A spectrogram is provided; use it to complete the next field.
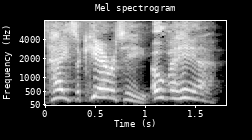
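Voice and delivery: very high, shrill, loud yell. A game master voices a stranger who spots the group: yelling. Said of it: "and yells".

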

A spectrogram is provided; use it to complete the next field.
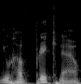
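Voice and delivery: odd made-up put-on accent, sounds South African. Retelling what a phone advert says, in a weird put-on accent. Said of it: "I just gave myself a weird accent".

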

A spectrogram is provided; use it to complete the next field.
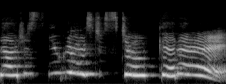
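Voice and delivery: very high, loud fake crying with a pout. Retelling a cast member's imitation of Kristen: mock crying imitation of Kristen. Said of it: "fake crying and pouting".

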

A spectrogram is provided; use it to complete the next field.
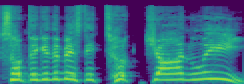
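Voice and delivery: very loud, very high, shrill, swooping scream. Retelling a movie scene where a bleeding man runs in: imitating someone screaming. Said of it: "runs in the store and screams".

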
